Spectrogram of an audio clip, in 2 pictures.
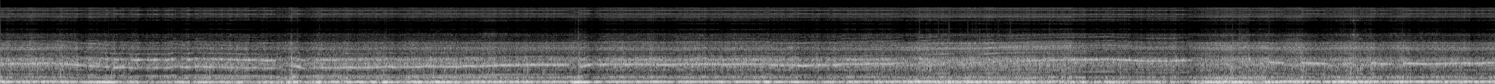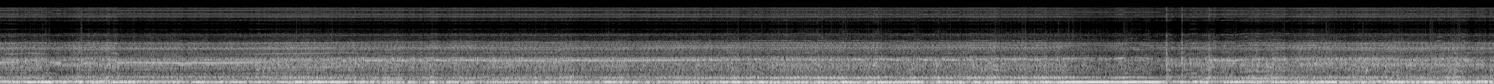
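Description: Rally car engine running under load, heard from inside the cabin, a steady low drone whose pitch wavers slowly as the revs change.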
